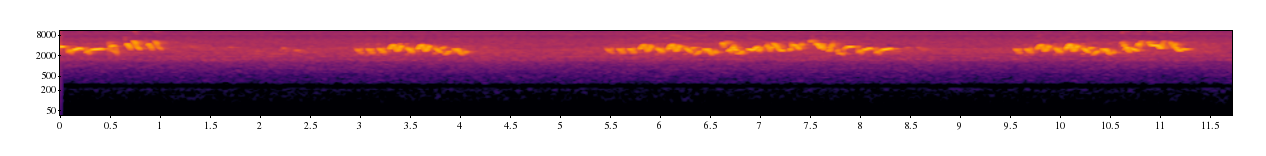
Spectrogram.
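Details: Purple finch (Haemorhous purpureus) song: four light, bubbly, rambling high warbles, each a second or more long, with quick slurred notes, separated by quiet pauses and lacking the hard "zree" sounds of House Finches.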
